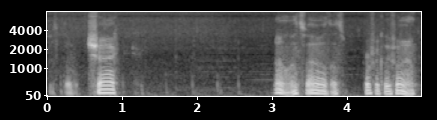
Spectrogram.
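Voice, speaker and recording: A hoarse man mumbling to himself as he plays a game, thinking aloud and trailing off, speaking close to a desk mic at home. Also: fairly low pitch, sing-song, slow, mellow, low-quality recording. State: hoarse, losing his voice. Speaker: gaming streamer.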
